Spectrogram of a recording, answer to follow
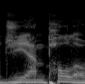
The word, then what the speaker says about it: Giampolo: Okay, we have Giampolo.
